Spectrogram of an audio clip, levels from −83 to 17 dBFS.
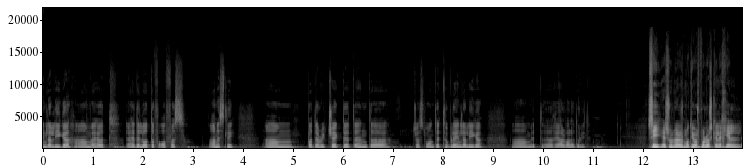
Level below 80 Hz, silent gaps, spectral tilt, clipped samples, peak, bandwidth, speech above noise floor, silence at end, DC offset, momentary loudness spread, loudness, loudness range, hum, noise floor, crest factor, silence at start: -40 dBFS; none; -6 dB/octave; under 0.1%; -2 dBFS; 17 kHz; 35 dB; 0 s; under 0.1%; 20 LU; -26 LUFS; 11 LU; none; -60 dBFS; 24 dB; 0 s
